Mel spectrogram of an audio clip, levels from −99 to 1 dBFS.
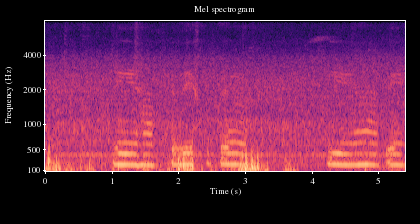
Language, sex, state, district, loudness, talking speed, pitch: Hindi, female, Haryana, Rohtak, -19 LUFS, 75 wpm, 205 Hz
